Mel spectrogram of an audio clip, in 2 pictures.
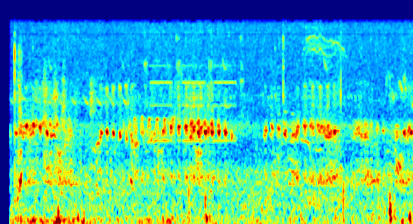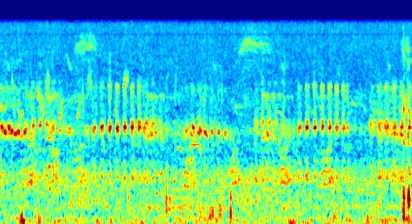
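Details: Frogs singing in a lake: a dense chorus of pulsed, trilling croaks stacked around a steady mid-high band, overlapping continuously, with a few faint higher whistled notes and soft clicks.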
